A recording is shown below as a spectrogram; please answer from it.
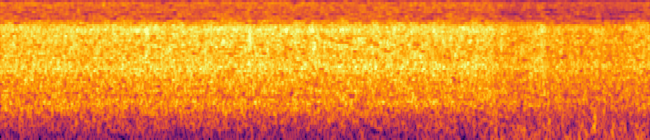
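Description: Strong wind roars steadily over farmland in Gondal during a rainstorm, a loud, broad rush of noise, continuous throughout with buffeting against the microphone and no voices.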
